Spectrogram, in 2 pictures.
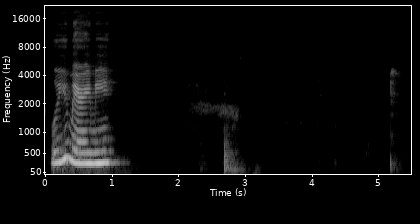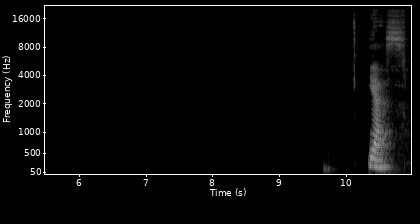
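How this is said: A long pause comes before a flat yes.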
